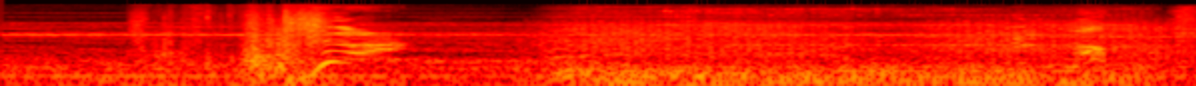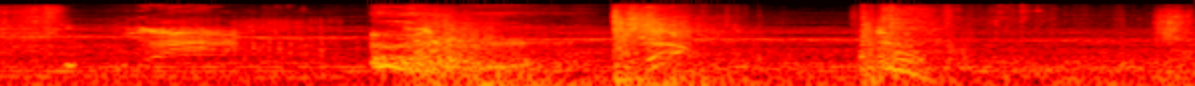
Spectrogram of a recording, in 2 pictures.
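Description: Heavy blows and thuds land in a scuffle.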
